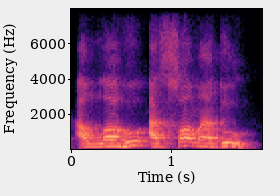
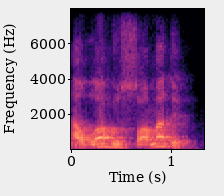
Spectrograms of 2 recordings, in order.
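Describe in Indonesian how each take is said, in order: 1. Frasa ini diakhiri dengan bunyi vokal. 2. Frasa ini berakhir pada bunyi konsonan mati. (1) "As-samad sebagai khobar" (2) "Tapi kalau berhenti di situ maka apa? Disukun"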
